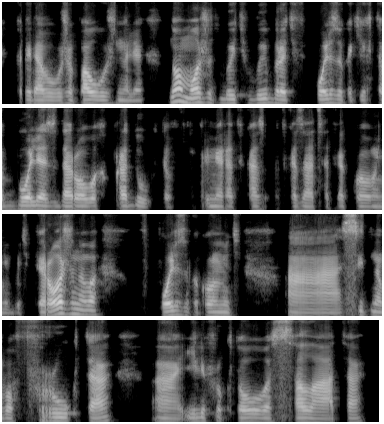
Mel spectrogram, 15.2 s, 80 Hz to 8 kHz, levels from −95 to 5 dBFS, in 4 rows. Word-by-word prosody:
когда 100 0 +1
вы 100 - -3
уже 100 +2 -4
поужинали, 105 -3 0 0.3
но, 175 +3 +5
может 135 -5 +1
быть, 115 0 -5
выбрать 115 0 -1
в - - -16
пользу 115 -1 +1
каких-то 110 - -7
более 110 +1 +3
здоровых 105 0 +1
продуктов, 105 -2 -4 0.2
например, 100 0 -3
отказа 100 0 -3
отказаться - - -4
от - - -34
какого-нибудь 95 -2 -7
пирожного 135 -5 +5 0.4
в - - -17
пользу 115 -1 +2
какого-нибудь, 105 -2 -4 0.4
а, 95 -1 +2
сытного - - +5
фрукта, 115 -2 0 0.4
а, 100 -2 +1
или 110 +2 -6
фруктового 105 -1 -4
салата. 100 0 +2
105 Hz, 120 wpm, -25 LUFS, 100-115 Hz, 0.4 s, но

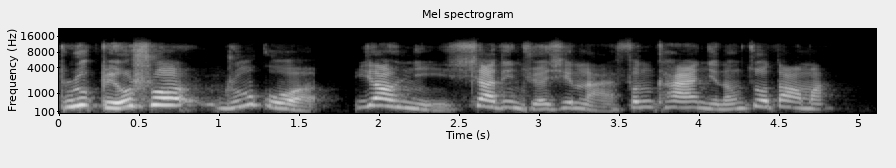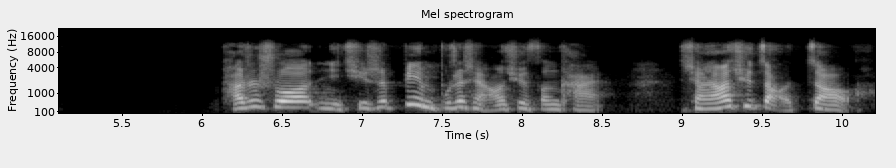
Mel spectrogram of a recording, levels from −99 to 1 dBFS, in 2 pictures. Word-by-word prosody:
如 310 +6 +7
比 260 -9 +1
如 255 - +10
说， 345 +1 +7
如 275 +12 -5
果 245 - -1 0.2
要 325 +3 +4
你 220 -11 -8
下 275 - +2
定 260 -2 -8
决 195 -2 -6
心 235 +3 -7
来 - - -9
分 265 +1 -5
开， 255 0 +1
你 215 -5 -9
能 200 +4 -9
做 280 +3 -2
到 270 -3 -3
吗？ 205 -2 -8 1.3
还 - - -3
是 285 - -6
说， 265 -2 +2
你 215 -3 -12
其 200 +5 -10
实 265 - -7
并 350 -5 -4
不 225 - -14
是 270 - -2
想 225 -4 -8
要 185 - -7
去 210 +5 -10
分 195 -2 -11
开， 180 - -12 0.5
想 210 -2 -6
要 265 +6 +3
去 305 +2 -6
找 275 -3 -3
找 - - -3
255 Hz, 230 characters per minute, -28 LUFS, 215-285 Hz, 1.3 s, 如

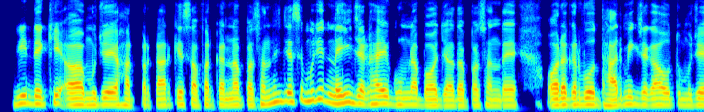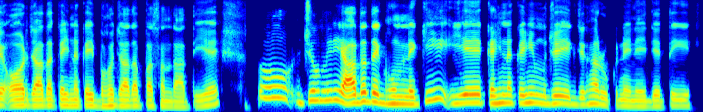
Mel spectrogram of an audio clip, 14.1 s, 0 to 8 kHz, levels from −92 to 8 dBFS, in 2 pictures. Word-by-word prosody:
जी, 155 - +2
देखिए 150 +1 0
अ, 130 +1 +5
मुझे 130 +1 +1
हर 120 -2 0
प्रकार 125 -1 -2
के 135 - +1
सफ़र 120 0 -2
करना 125 +1 -1
पसंद 140 +5 -2
है। - - 0
जैसे 190 +3 0
मुझे 225 +4 -1
नई 170 0 +3
जगहें 150 +2 +3
घूमना 130 0 -3
बहुत 120 -1 +2
ज़्यादा 115 0 -1
पसंद 115 -1 -4
है 115 0 +1 0.3
और 125 +1 +4
अगर 130 0 +2
वो 135 +1 +4
धार्मिक 125 +4 -1
जगह 130 -1 0
हो 130 -1 +2
तो 125 - -11
मुझे 125 +2 0
और 120 +1 +2
ज़्यादा 120 +1 +2
कहीं 120 0 -2
न 115 0 -2
कहीं 120 0 -1
बहुत 115 +2 -3
ज़्यादा 115 0 0
पसंद 105 -2 -5
आती 95 +2 -6
है। 130 +4 -2 0.4
तो 270 -1 -2
जो 215 +6 -2
मेरी 220 -1 -2
आदत 190 +3 +5
है 185 - +8
घूमने 150 -2 +1
की 205 +11 -6 0.3
ये 175 0 +5
कहीं 155 +1 +2
न 170 - 0
कहीं 165 +2 -1
मुझे 155 -1 0
एक 140 - -5
जगह 135 +3 -3
रुकने 115 -2 -6
नहीं 105 -1 -4
देती। 110 +2 -6
130 Hz, 235 wpm, -24 LUFS, 115-155 Hz, 0.4 s, है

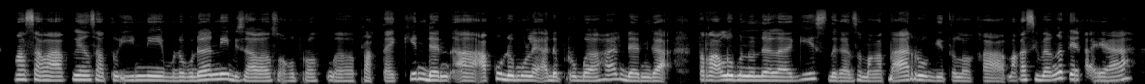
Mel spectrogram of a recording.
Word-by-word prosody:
masalah 200 -4 +2
aku 215 +3 +1
yang 210 - +4
satu 195 0 -3
ini. 195 +1 +1 0.2
Mudah-mudahan 180 +6 +1
nih 245 -1 +5
bisa 180 -3 -1
langsung 165 +1 -3
aku 170 - -6
prok 170 -1 -7
eee, 165 -2 -4
praktekkin 160 +10 -3
dan 200 -3 +4
e - - 0 0.2
aku 180 +5 -1
udah 210 - +6
mulai 190 -2 +2
ada 180 0 0
perubahan 185 +6 -2
dan 175 -3 +1
nggak 165 -1 0 0.3
terlalu 200 0 +3 0.2
menunda 190 0 +4
lagi 185 +8 -1
s 265 - -5
dengan 165 -2 -2
semangat 160 -4 -4
baru, 205 +1 +2
gitu 170 +1 -6
loh, 160 -1 -5
Kak. 160 +1 -5
Makasih 215 +4 -1
banget 210 +9 +2
ya, 220 - 0
Kak, 175 - -5
ya. 200 +10 -1
190 Hz, 195 wpm, -22 LUFS, 175-210 Hz, 0.3 s, udah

